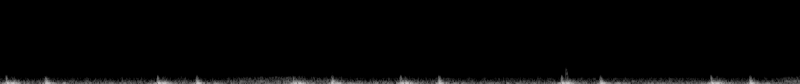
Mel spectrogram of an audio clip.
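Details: Own adult heart recorded by stethoscope at the mitral area while lying on the back, slowed playback: paired low thumps repeating steadily, stretched out by the slow playback.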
